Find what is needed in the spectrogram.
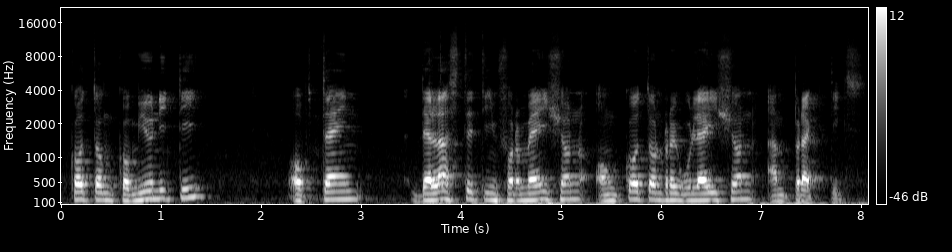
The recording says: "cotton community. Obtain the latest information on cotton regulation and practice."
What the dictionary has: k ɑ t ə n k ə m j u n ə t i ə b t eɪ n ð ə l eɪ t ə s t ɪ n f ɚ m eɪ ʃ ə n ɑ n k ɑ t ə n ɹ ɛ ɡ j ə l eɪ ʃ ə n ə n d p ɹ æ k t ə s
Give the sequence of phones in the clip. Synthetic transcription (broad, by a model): k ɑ t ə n k ə m j u n ə t i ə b t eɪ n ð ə l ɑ t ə t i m f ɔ m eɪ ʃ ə n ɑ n k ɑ t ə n ɹ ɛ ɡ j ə l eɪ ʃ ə n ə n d p ɹ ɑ k t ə s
